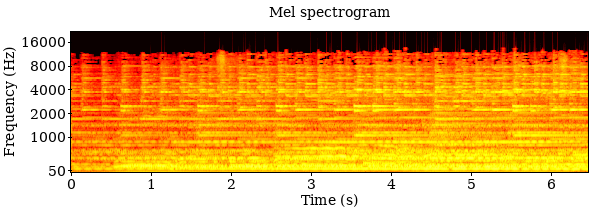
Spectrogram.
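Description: Church bells ringing, several bells sounding together and overlapping, growing louder about a second in and then ringing on steadily.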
